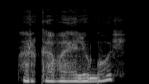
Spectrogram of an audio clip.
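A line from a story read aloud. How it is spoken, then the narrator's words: Trembling voice. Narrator (Russian): дрожащим голосом повторила я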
